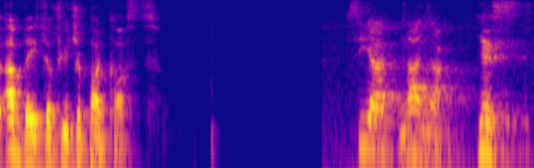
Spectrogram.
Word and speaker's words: Ngcangca: Sia Ngcangca. Yes. Am I pronouncing your surname right? You're pronouncing it right.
